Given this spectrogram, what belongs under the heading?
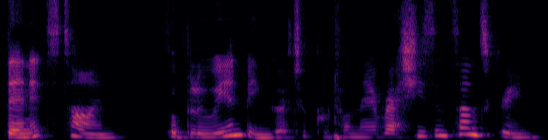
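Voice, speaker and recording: A woman's voice: mid-range voice, lively intonation, normal speed. A woman hosting a read-aloud, narrating a children's storybook expressively.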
